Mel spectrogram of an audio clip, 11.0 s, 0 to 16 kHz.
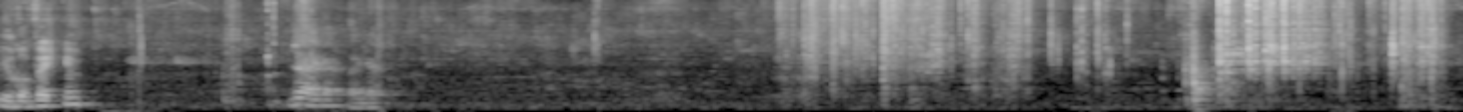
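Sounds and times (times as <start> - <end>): handling rustling and clattering: 5.8 - 10.9.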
